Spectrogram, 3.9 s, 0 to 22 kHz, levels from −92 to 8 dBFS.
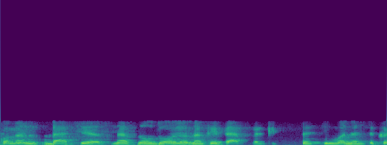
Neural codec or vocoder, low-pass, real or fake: none; 3.6 kHz; real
